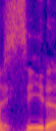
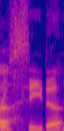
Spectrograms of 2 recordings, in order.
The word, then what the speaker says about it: Reseda: Reseda. Reseda.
